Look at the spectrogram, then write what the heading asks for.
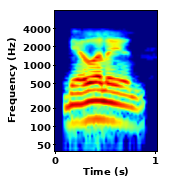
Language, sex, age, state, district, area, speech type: Telugu, male, 30-45, Andhra Pradesh, Bapatla, rural, conversation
